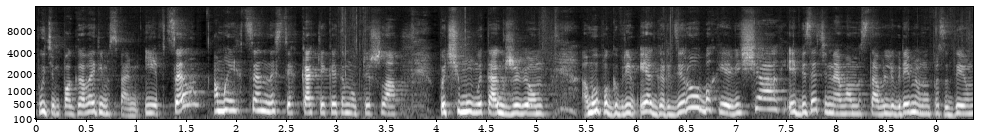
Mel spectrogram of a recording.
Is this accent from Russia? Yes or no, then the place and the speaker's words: no; Ukraine; now in United States; вот изначально я сказала, что мы из Украины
